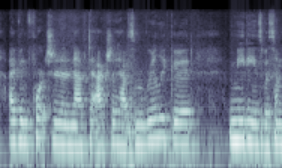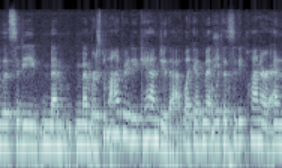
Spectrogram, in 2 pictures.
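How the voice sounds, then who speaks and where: A woman with a fairly low pitch talks at a very fast pace, with audible room echo and noticeable background noise. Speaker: community member in discussion. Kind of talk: casual discussion. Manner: loud; emotional and passionate.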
